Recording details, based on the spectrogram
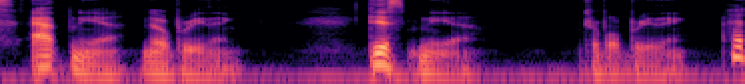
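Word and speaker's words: dyspnea: p nea breathing the p is silent just to annoy us of course apnea no breathing dispnea trouble breathing petinia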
